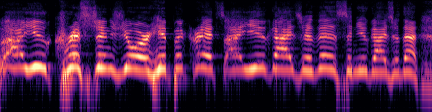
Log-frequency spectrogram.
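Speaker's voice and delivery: loud, drawn-out, high scream.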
